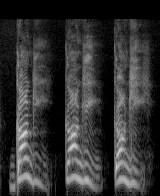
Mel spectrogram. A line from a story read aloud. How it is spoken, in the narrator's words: Shantanu shouted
